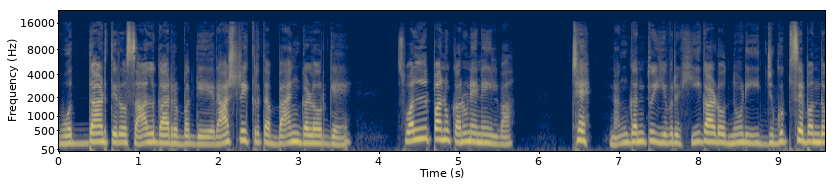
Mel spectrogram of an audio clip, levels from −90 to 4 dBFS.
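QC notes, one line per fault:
No faults heard.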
